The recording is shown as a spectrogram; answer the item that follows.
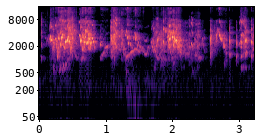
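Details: Budgerigars kept indoors produce continuous harsh warbling chatter with loud squawky notes early on, dipping briefly before a final burst.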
